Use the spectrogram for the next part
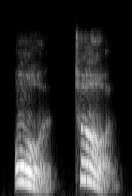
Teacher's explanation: back rounded vowel between half closed and half open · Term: o sound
